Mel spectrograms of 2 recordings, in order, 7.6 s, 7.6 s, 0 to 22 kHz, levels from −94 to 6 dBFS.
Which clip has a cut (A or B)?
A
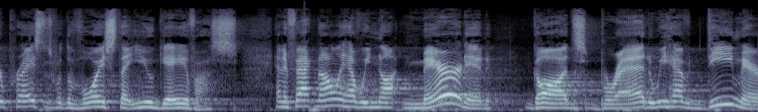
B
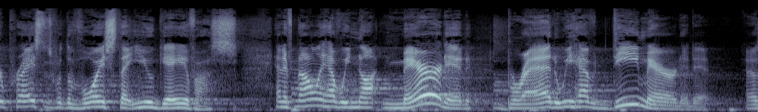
B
